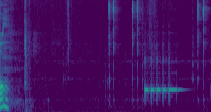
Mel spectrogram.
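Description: Morse code audio tone sending the number four: four short dots followed by one dash, a single-pitched beep about three seconds in.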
